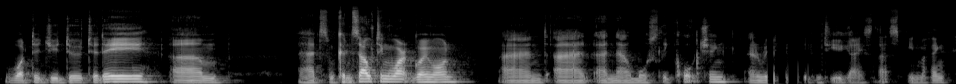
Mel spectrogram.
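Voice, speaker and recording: Tired low-voiced man chatting on a livestream. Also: a little slow, gravelly. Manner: relaxed, rambling, repeats calls to like and subscribe. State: tired, yawning. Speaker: career coach livestreaming. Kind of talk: casual livestream chat.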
